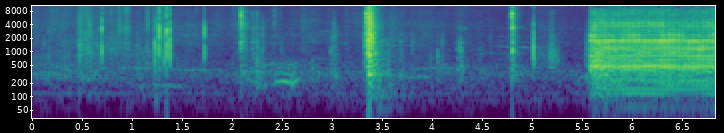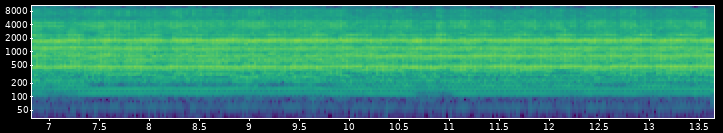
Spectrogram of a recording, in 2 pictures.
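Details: New replacement Oki Data MB480 printer that shows errors and jams with no obstruction; quiet clicks then sudden harsh grinding with rapid steady chatter, grinding noise, cause unknown.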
